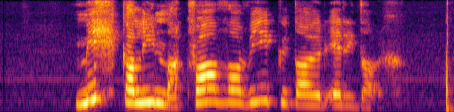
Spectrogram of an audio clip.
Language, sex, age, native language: Icelandic, male, 18-19, Icelandic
